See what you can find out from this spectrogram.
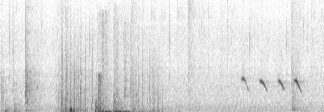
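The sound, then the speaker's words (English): Several dull thuds of a bird bumping against window glass, one heavier knock in a quick cluster, followed by four short, high chirps in an even rhythm. No one speaks. “By now, he's got to have a bird-sized concussion.”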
